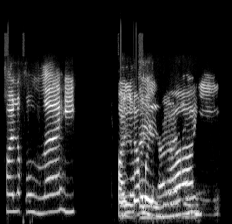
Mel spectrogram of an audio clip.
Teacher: खलकुल नहीं होगा, लाम पर जज़म है, हरकत नहीं है लाम पर।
